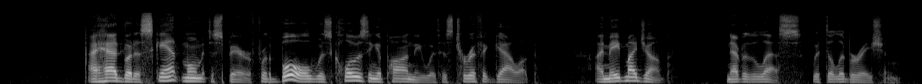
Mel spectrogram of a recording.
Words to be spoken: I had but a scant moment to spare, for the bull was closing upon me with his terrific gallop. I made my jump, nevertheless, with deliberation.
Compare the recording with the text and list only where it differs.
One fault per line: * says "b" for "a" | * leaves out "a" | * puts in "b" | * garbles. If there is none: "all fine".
all fine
